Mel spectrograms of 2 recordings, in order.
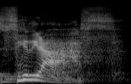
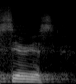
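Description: First: The word ends with a drawn-out 'ah' sound. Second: The word ends plainly without an added vowel. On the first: "When something's really serious, we say serious" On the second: "we don't say serious"

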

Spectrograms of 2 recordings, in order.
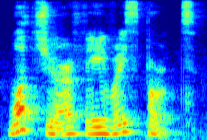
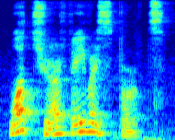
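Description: Both takes have the same delivery.

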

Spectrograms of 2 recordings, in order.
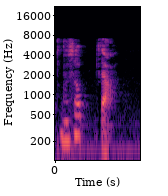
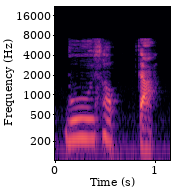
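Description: First: The word is said at normal speed. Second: The word is said slowly. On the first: "평균 속도로 해볼까요?" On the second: "천천히 해볼까요?"

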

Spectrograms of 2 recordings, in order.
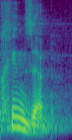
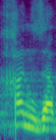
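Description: First: The first vowel is an i sound. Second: The first vowel is an a sound. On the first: "a shaytan by the name of" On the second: "with a fatha"

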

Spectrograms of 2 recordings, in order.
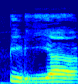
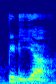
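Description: First: The word is said slowly and drawn out. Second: The word is said quickly and compactly. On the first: The speaker calls it wrong. "ਭਿੜੀਆ ਨਹੀਂ ਕਹਿਣਾ" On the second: The speaker calls it right. "ਛੇਤੀ ਬੋਲ ਦੇਣਾ"

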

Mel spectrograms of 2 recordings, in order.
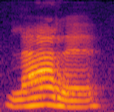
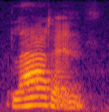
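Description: First: The final N sound is dropped. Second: The final N sound is clearly pronounced. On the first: "why is it said laden" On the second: "instead of laden? There's clearly an N there"

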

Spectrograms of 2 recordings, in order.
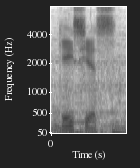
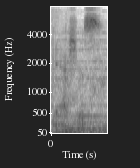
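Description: First: The word is said the British way. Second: The word is said the American way. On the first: This is the form others may prefer. "or gaseous, if you prefer" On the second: This is the form the speaker uses. "although I would say gaseous"

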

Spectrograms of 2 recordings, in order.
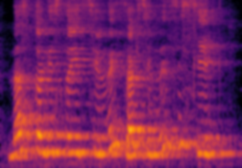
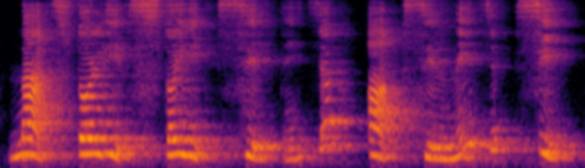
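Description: First: The sentence is spoken very quickly. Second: The sentence is spoken slowly. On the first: "А тепер швидко, швидко, швидко" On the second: "спочатку повільно скажемо"

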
